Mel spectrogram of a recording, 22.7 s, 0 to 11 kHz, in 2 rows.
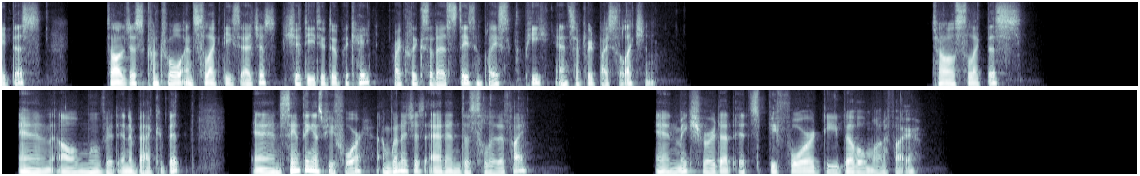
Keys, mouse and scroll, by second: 0.3 shift+middle click, 0.6 middle click, 2.1 z, 2.7 shift+d, 5.0 p, 5.6 Tab, 8.9 Tab, 9.2 a, 9.5 middle click, 9.8 e, 13.4 middle click, 13.6 middle click, 14.2 Tab, 16.1-17.3 drag, 19.1 click, 20.2-21.5 drag, 21.9 middle click, 22.3 shift+middle click, 22.6 shift+middle click.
